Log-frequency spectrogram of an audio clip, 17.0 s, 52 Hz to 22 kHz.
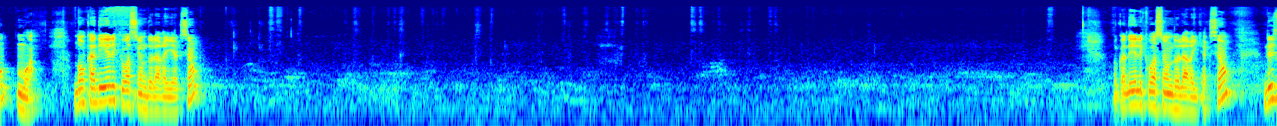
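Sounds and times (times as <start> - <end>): pen scratching on paper: 3.4 - 11.7.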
